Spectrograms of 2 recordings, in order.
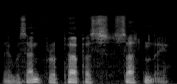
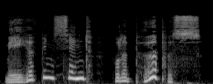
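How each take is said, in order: First: Low, quiet, grim retort. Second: High, earnest lady's voice; pious Emily Barton. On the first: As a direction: drop "sent for a purpose" low and soft, falling. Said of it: "I said grimly". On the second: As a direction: lift "sent for a purpose" high, ending upward. Pious lady voiced in story. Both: A narrator's reading.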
